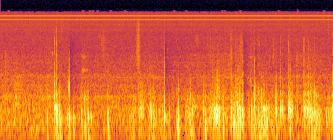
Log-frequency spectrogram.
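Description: Footsteps shuffle across the floor.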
